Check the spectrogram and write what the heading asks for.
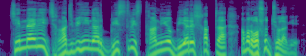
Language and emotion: Bengali, disgusted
